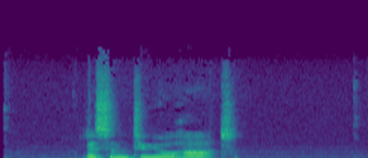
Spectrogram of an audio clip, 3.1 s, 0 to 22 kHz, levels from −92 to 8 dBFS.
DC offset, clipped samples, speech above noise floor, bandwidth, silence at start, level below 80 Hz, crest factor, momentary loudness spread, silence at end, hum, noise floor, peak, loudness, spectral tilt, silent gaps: under 0.1%; under 0.1%; 39 dB; 14.5 kHz; 0.7 s; -56 dBFS; 20 dB; 9 LU; 1.1 s; none; -65 dBFS; -10 dBFS; -26 LUFS; -4.5 dB/octave; none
